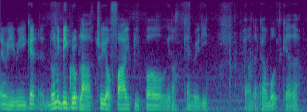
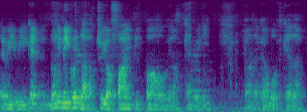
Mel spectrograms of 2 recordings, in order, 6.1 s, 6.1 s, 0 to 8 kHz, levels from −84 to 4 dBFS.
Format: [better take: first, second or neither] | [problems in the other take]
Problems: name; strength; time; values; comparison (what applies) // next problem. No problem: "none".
first | noise reduction (neural separator model SepFormer DNS4)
